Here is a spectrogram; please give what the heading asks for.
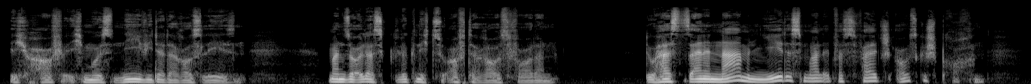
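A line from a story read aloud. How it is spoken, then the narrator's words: Whispered. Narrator (German): flüsterte Maggie ihm zu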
